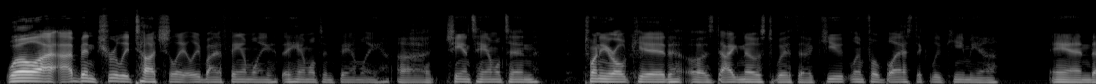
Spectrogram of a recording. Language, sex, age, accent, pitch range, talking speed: English, male, 20-39, American, 110-135 Hz, 130 wpm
